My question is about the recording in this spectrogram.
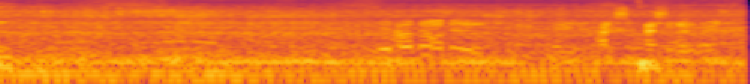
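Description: Forklift engine running steadily as the loaded forklift drives forward, a constant low hum.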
